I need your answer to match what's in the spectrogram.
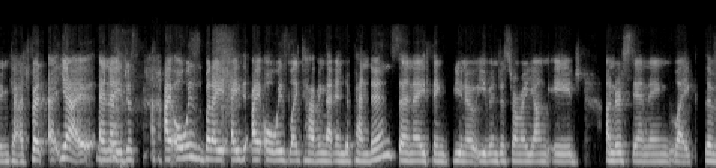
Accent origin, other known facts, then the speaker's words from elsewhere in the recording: Northern Virginia, United States; moved away; I grew up in the DC area in Northern Virginia.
